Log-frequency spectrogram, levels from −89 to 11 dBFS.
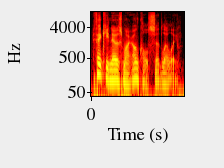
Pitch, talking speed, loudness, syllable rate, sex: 110 Hz, 255 wpm, -21 LUFS, 5.5 syllables/s, male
